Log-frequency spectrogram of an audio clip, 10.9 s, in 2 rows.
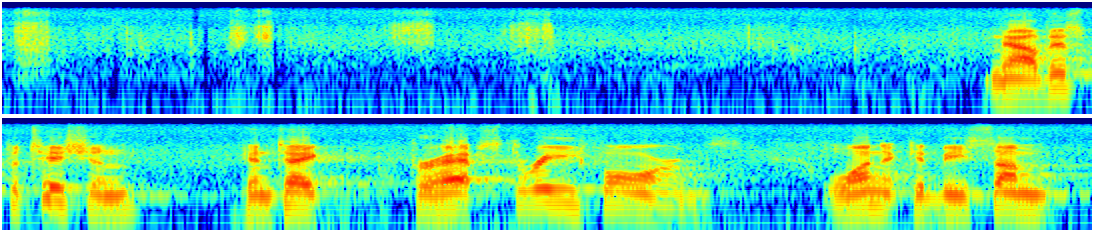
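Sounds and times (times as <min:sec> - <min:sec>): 
paper programs torn by a church congregation: 0:01.1 - 0:02.8
speech: 0:04.9 - 0:10.8.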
